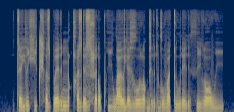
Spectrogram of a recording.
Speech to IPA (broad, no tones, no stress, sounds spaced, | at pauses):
t ɛ j ɘ ç i t͡ʃʰ ɐ z p ɛ r ɲ u qʰ ɨ z ɾ ɘ z ɬ ɐ ɾ ɔ pʰ i w a ə̯ j ɛ ɣ o l ɔ ɡ ɘ r ɡ o β a t u ɾ e r θ i l ɔ β i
